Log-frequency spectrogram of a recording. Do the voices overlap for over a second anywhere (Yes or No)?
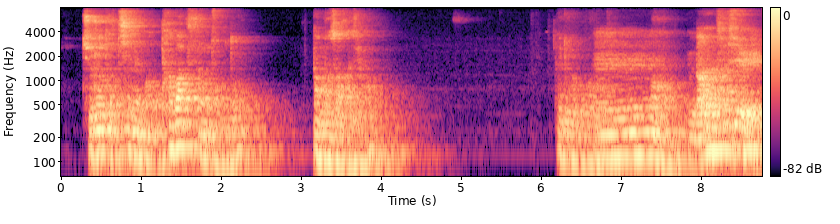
No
